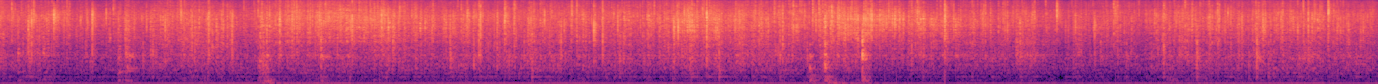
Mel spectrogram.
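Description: Kimchi pancakes frying in a generous layer of oil in a nonstick pan, a dense, steady crackling sizzle. A spatula knocks against the pan twice, about two seconds in and again as a pancake is flipped about six seconds in.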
